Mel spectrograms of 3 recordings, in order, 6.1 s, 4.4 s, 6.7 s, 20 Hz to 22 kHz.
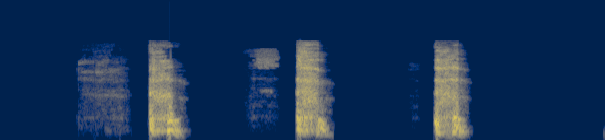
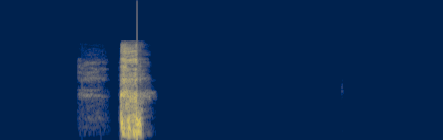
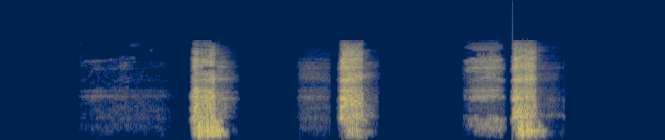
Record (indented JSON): {
  "three_cough_length": "6.1 s",
  "three_cough_amplitude": 32767,
  "three_cough_signal_mean_std_ratio": 0.31,
  "cough_length": "4.4 s",
  "cough_amplitude": 31687,
  "cough_signal_mean_std_ratio": 0.18,
  "exhalation_length": "6.7 s",
  "exhalation_amplitude": 30093,
  "exhalation_signal_mean_std_ratio": 0.3,
  "survey_phase": "beta (2021-08-13 to 2022-03-07)",
  "age": "65+",
  "gender": "Male",
  "wearing_mask": "No",
  "symptom_none": true,
  "smoker_status": "Never smoked",
  "respiratory_condition_asthma": false,
  "respiratory_condition_other": false,
  "recruitment_source": "REACT",
  "submission_delay": "3 days",
  "covid_test_result": "Negative",
  "covid_test_method": "RT-qPCR",
  "influenza_a_test_result": "Negative",
  "influenza_b_test_result": "Negative"
}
